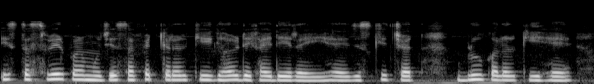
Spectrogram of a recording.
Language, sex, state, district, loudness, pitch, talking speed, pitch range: Hindi, female, Arunachal Pradesh, Lower Dibang Valley, -14 LUFS, 200 Hz, 180 wpm, 190-210 Hz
